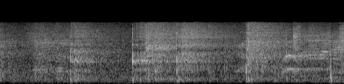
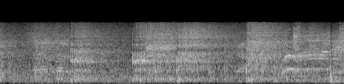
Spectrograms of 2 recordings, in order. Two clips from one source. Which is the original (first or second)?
second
